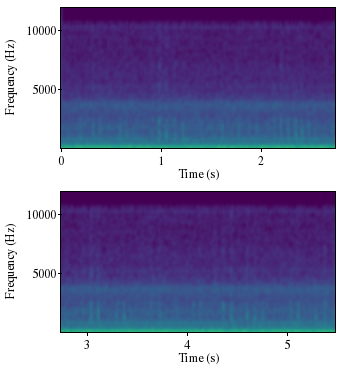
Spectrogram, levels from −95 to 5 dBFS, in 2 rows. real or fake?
real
